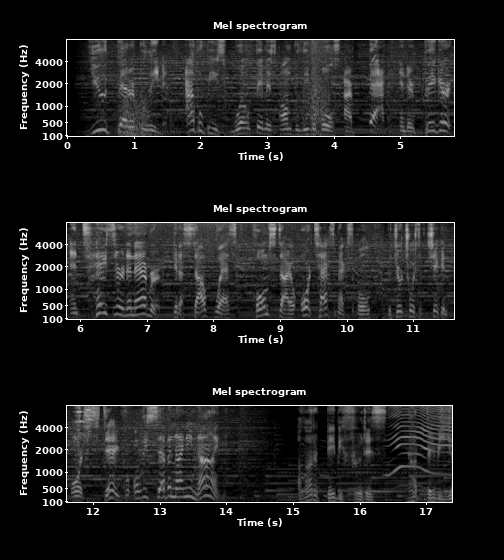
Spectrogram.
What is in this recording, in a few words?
Commercial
